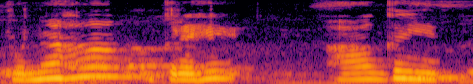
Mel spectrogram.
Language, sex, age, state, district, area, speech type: Sanskrit, female, 45-60, Karnataka, Shimoga, rural, spontaneous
